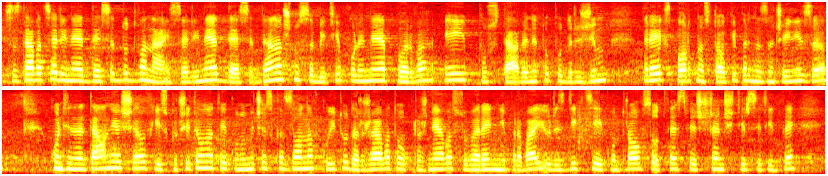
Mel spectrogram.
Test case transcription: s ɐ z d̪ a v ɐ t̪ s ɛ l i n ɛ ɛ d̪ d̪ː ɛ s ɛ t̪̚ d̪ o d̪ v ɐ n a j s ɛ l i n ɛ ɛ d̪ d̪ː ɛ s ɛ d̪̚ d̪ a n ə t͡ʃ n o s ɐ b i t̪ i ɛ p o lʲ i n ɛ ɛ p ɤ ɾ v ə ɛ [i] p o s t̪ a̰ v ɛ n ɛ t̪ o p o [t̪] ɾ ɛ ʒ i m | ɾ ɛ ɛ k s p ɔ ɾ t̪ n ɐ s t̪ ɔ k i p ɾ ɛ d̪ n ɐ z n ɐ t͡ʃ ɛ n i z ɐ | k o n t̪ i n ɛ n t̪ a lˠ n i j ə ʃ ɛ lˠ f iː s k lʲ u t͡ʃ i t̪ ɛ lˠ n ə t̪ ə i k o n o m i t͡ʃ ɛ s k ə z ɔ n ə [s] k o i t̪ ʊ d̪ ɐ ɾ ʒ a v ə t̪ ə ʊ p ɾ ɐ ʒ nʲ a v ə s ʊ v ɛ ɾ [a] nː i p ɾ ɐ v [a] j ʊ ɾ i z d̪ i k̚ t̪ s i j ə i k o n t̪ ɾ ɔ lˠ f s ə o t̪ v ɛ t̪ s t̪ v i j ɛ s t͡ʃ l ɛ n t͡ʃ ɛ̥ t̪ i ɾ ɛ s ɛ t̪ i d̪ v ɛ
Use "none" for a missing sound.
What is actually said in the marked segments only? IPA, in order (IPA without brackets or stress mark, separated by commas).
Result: i, d̪, f, ɛ, a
